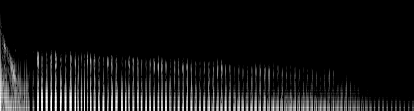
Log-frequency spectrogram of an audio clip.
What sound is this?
pistol pew
fictitious sound FX
fictitious, FX, sound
